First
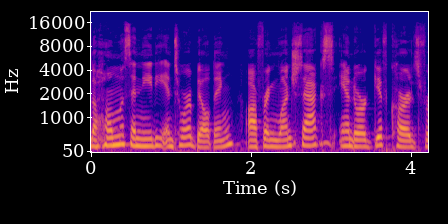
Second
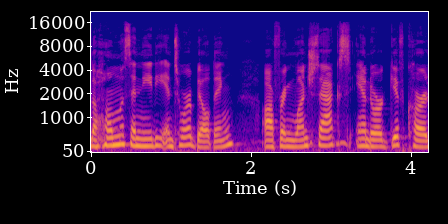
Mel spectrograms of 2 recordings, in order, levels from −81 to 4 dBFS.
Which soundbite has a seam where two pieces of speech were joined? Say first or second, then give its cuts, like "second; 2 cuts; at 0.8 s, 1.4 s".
first; 1 cut; at 1.9 s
